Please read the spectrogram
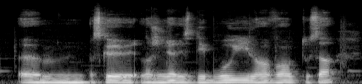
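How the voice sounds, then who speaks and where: Music runs in the background as a man with a very deep, low pitch speaks at a moderate pace. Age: 20s. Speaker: electrician and content creator. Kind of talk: casual podcast interview.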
